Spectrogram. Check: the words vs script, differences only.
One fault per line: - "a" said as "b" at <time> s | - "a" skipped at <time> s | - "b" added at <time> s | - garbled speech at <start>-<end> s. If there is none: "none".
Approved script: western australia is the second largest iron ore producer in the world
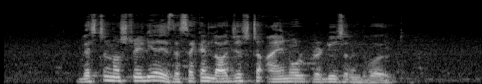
none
